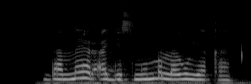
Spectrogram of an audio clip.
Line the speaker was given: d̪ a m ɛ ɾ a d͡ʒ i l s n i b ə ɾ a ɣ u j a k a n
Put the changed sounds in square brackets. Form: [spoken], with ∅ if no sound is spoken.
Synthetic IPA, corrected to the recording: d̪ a m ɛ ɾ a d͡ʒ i [∅] s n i [m] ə [l] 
